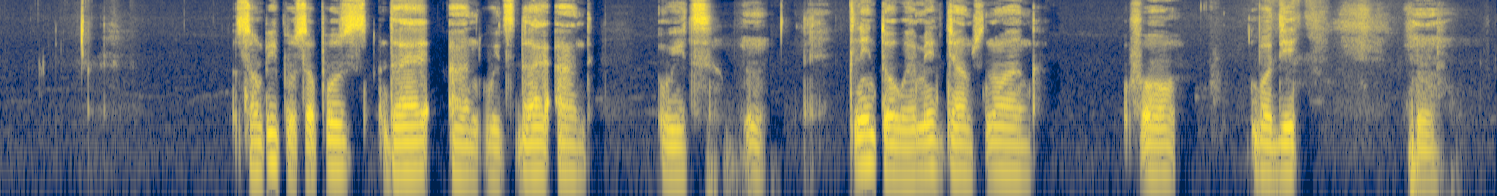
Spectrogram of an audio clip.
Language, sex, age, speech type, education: Nigerian Pidgin, male, 15-29, spontaneous, tertiary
